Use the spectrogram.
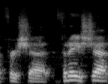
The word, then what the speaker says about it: Frechette: And it's funny, a lot of people think I'm Italian, right? So Frechette, but I'm French Canadian, but yeah, Frechette.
